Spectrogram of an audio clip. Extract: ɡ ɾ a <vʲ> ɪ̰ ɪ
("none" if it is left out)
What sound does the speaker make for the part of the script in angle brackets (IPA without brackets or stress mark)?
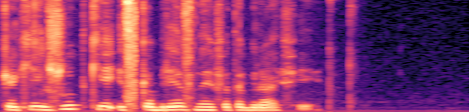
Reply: fʲ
